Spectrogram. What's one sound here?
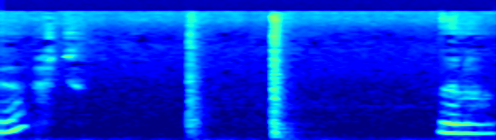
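A stone pendant taps softly as fingers turn it.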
